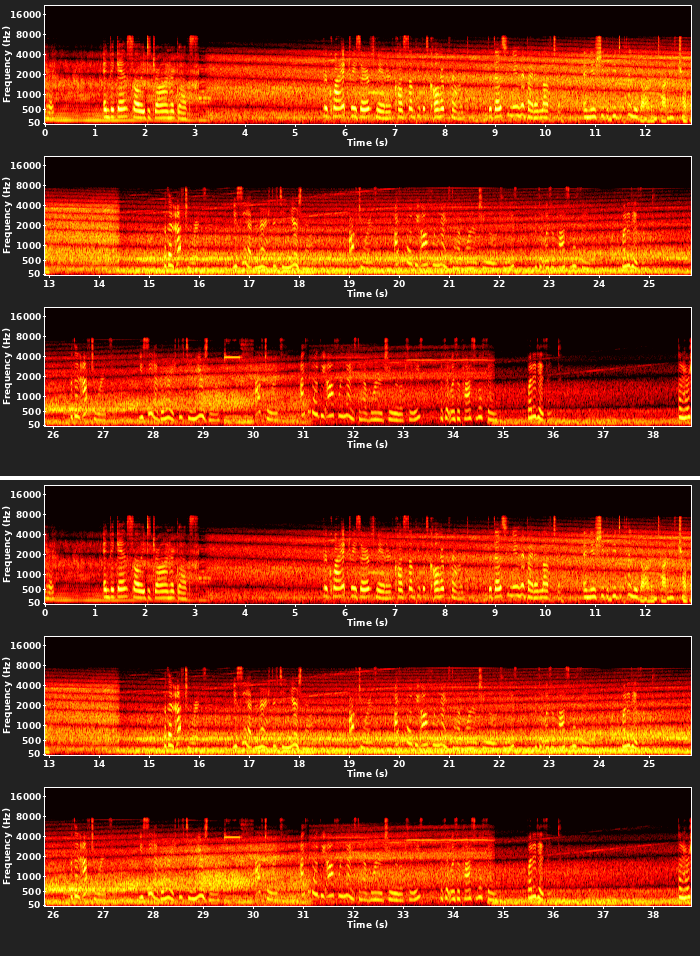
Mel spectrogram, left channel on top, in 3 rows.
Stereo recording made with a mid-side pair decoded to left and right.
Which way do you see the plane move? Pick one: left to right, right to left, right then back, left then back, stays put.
left to right.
